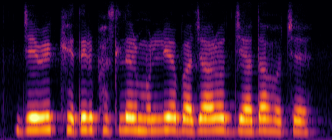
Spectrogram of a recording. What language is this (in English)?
Magahi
